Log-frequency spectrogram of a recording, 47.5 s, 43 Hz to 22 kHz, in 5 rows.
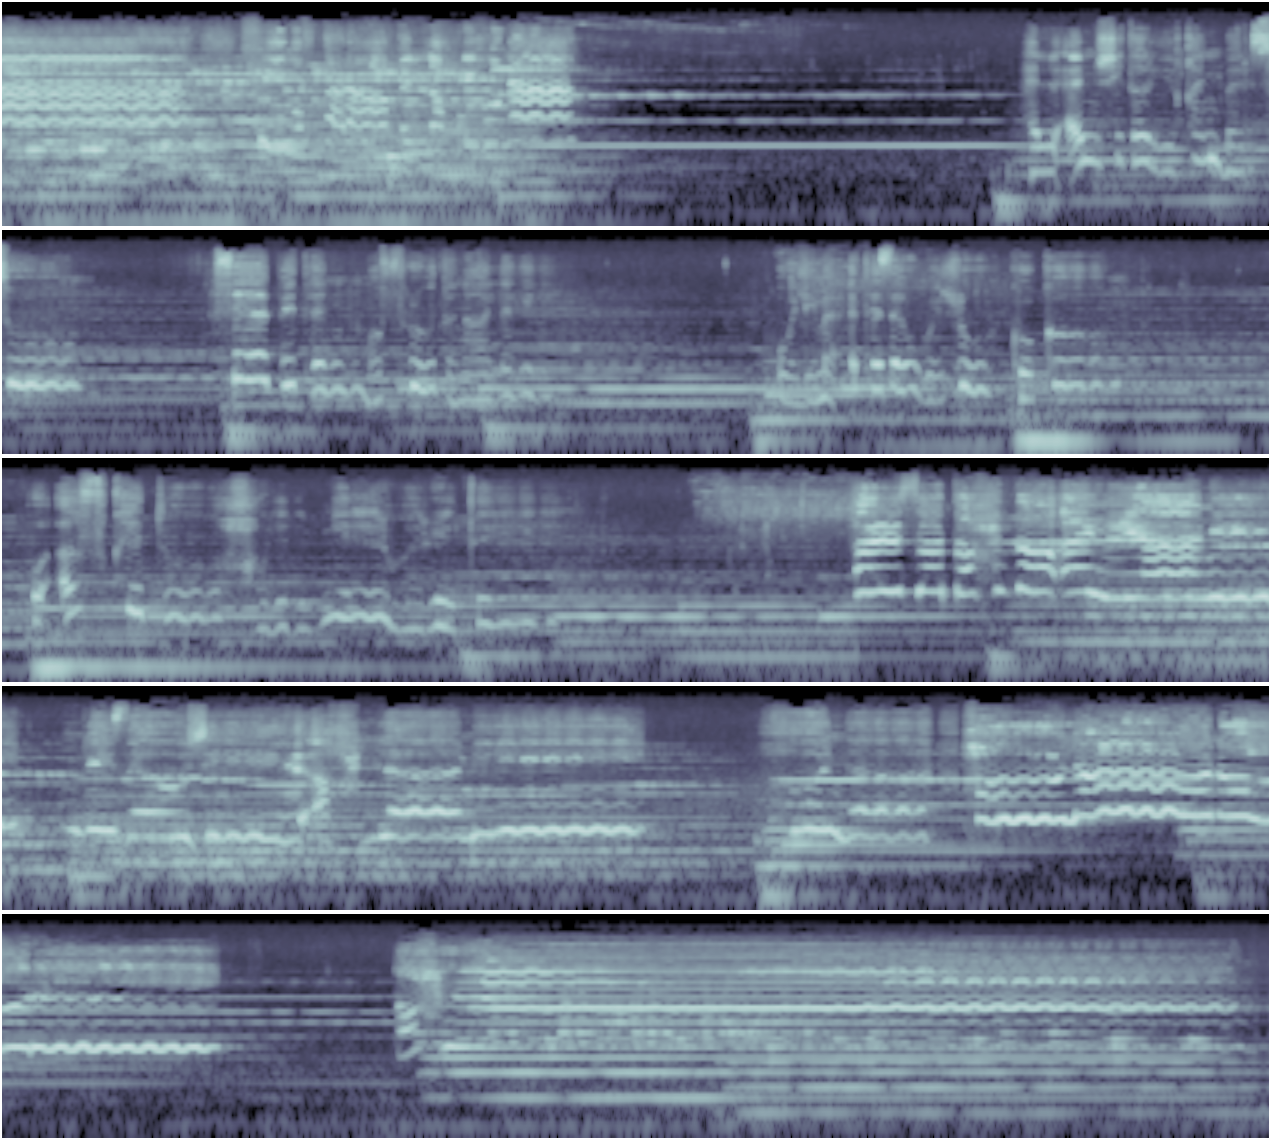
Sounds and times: Music: 0.0s - 47.5s.

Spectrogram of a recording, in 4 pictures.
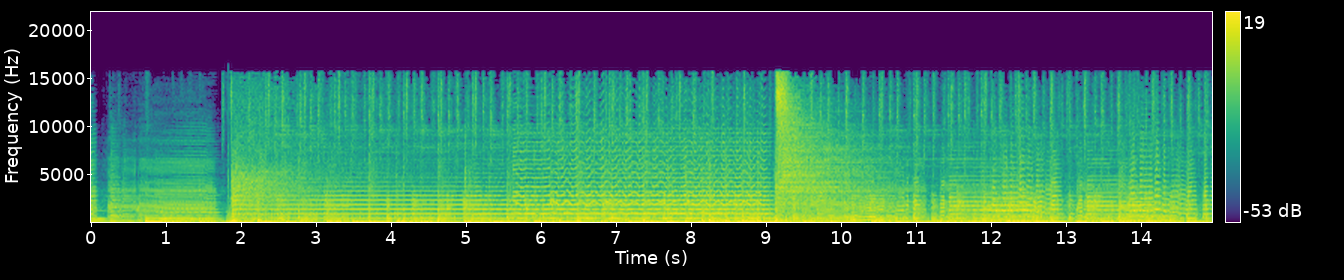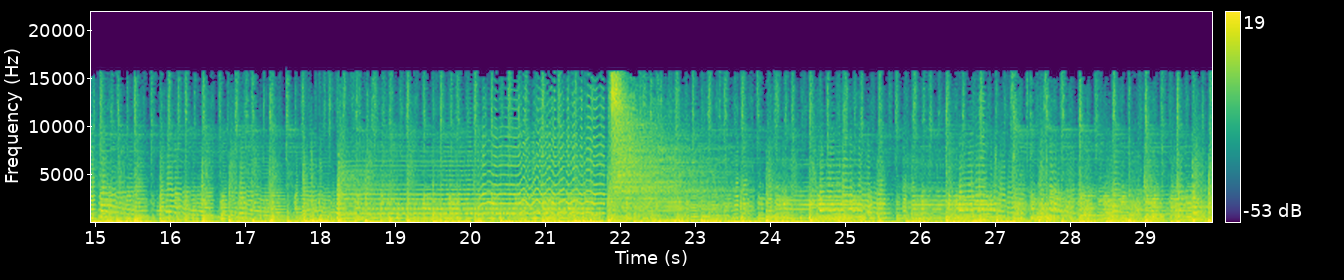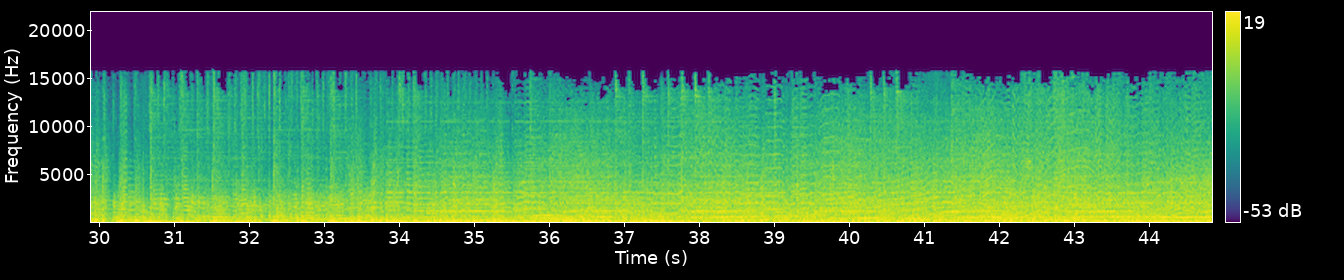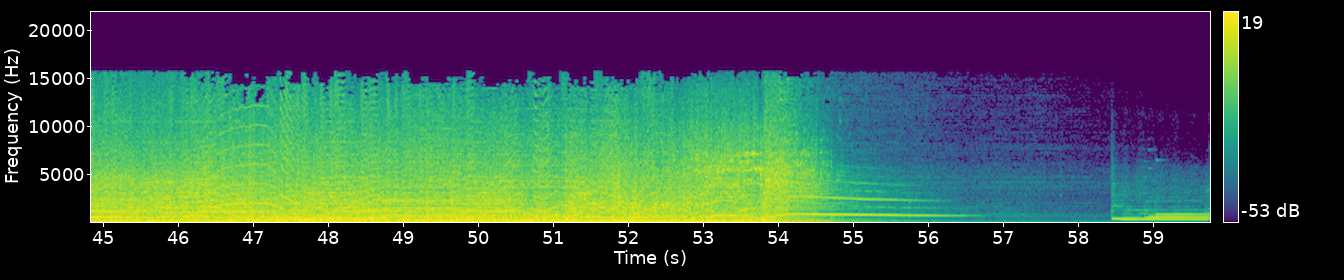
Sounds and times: Music: 0.0s - 57.6s, 58.3s - 59.7s.

